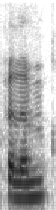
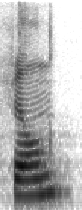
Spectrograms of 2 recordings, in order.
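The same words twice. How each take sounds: First: It is said in the speaker's regional accent. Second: It is said the common British way. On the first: This is how the speaker personally says it. "So I say films or film" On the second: This is how most of the country says it. "and they say film"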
